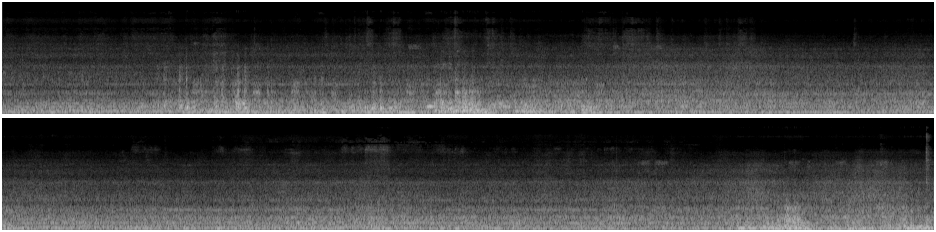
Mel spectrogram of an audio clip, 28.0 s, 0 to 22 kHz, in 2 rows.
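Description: Vienna S-Bahn electric commuter train running along the line: a steady rumble of wheels on rail, swelling louder about 3 and 7 seconds in and again near the end.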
